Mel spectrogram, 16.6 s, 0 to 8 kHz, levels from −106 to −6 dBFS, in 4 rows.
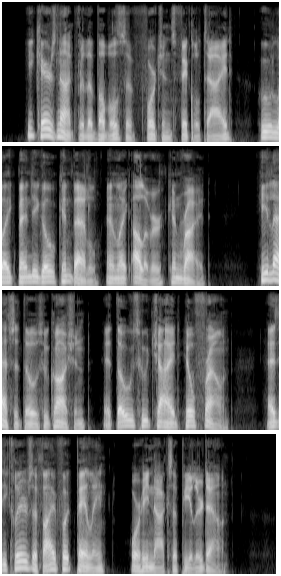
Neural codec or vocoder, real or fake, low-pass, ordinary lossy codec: none; real; 7.2 kHz; AAC, 48 kbps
